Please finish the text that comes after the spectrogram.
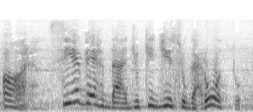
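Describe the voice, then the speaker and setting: A woman's voice: mid-range voice, very animated, a little slow. A Brazilian woman playing a police inspector's eager, chatty assistant in an old radio mystery. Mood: inquisitive. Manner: eager, informal. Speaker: radio actress. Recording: dull old radio recording with music.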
